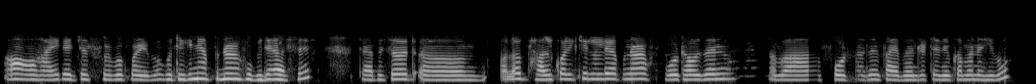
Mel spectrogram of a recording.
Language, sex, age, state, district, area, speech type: Assamese, female, 18-30, Assam, Biswanath, rural, conversation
